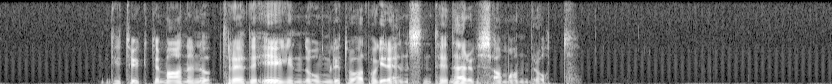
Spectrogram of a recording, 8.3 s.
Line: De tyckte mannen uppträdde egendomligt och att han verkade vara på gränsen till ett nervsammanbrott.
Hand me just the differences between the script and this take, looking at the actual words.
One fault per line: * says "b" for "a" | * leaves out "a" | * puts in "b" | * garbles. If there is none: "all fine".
* leaves out "han verkade vara"
* leaves out "ett"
